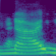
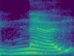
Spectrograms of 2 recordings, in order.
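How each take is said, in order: First: Now in a Northern Irish accent, close to nigh. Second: Said in the usual way. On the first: Shown as a demonstration. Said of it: "which is the northern accent". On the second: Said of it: "normally I would say".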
